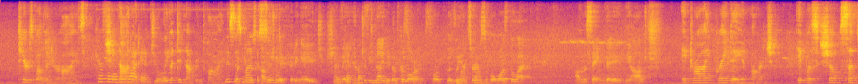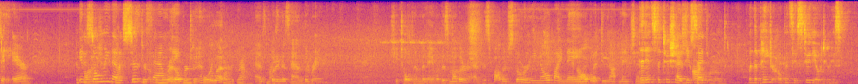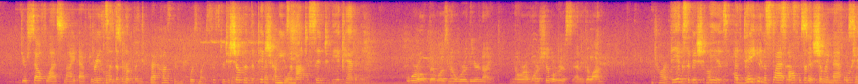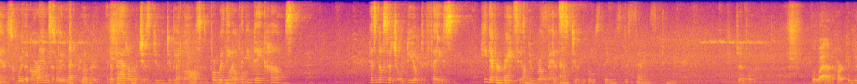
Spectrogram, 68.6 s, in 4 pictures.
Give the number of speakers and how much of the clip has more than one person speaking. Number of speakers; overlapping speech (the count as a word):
four, about 42%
